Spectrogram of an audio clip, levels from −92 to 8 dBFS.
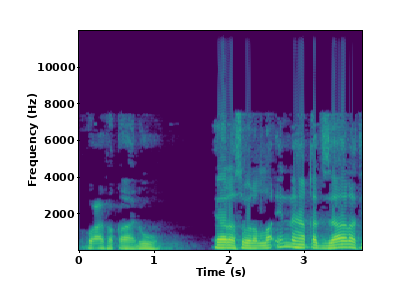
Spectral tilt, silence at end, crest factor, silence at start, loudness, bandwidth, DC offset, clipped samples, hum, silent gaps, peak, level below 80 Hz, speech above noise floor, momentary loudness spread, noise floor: -7.5 dB/octave; 0 s; 12 dB; 0.05 s; -12 LUFS; 8.8 kHz; under 0.1%; 0.7%; none; none; 0 dBFS; -56 dBFS; 39 dB; 8 LU; -50 dBFS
